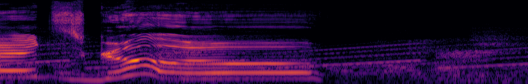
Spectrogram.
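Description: A spaceship engine whines with a wavering pitch, then cuts off.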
